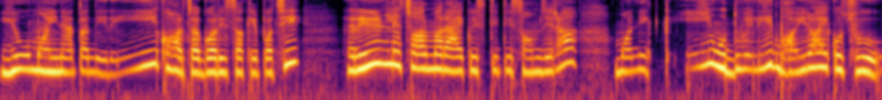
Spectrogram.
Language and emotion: Nepali, fearful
